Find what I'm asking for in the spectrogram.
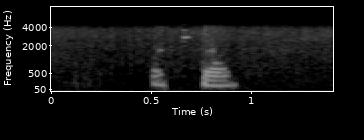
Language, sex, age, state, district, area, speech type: Urdu, male, 18-30, Uttar Pradesh, Rampur, urban, conversation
